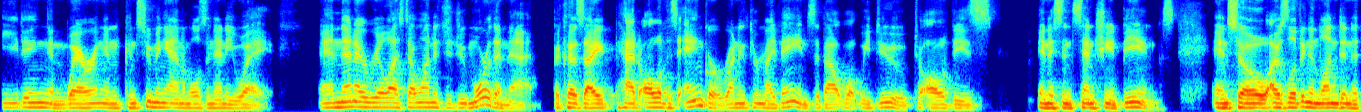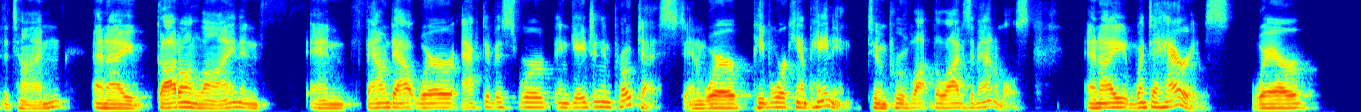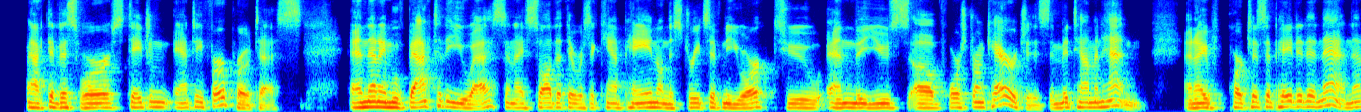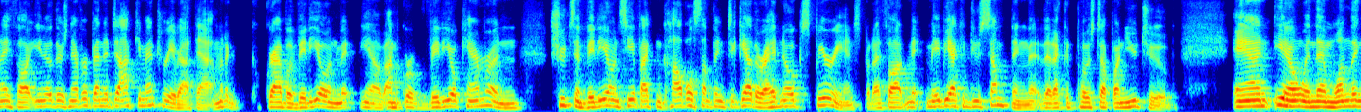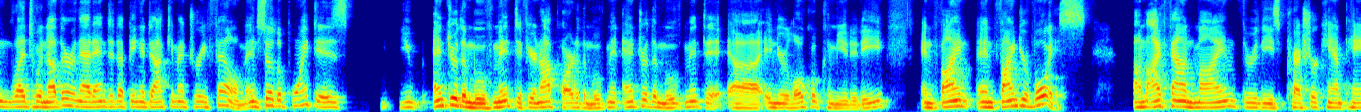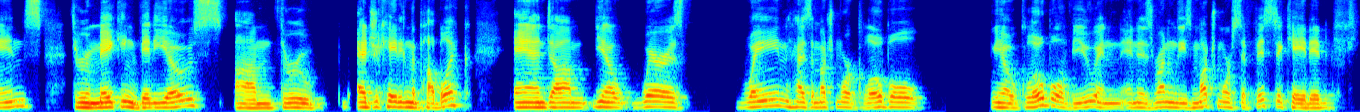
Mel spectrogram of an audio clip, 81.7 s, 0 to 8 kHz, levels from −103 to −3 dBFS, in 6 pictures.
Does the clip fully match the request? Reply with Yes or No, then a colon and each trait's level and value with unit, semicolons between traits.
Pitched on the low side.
Yes: low, 125 Hz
